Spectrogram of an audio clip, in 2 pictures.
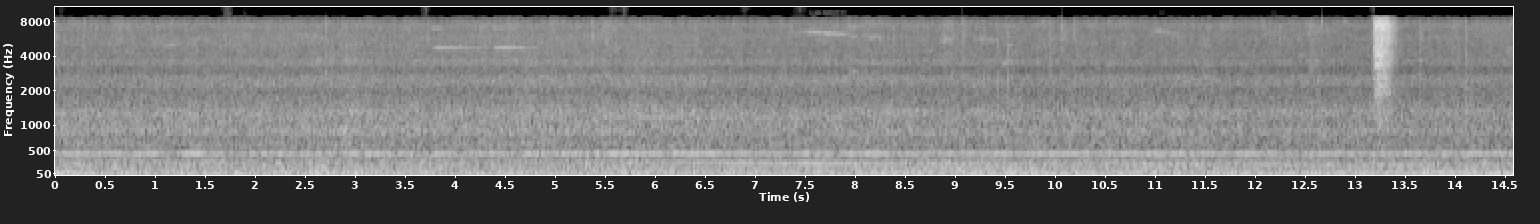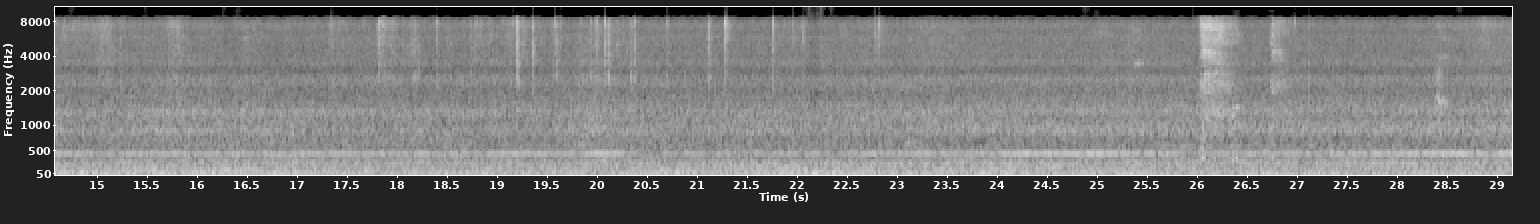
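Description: Brisbane electric suburban train running, heard from inside the carriage: steady running noise with a constant hum through it, and two sharp clicks, about halfway through and again near the end.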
